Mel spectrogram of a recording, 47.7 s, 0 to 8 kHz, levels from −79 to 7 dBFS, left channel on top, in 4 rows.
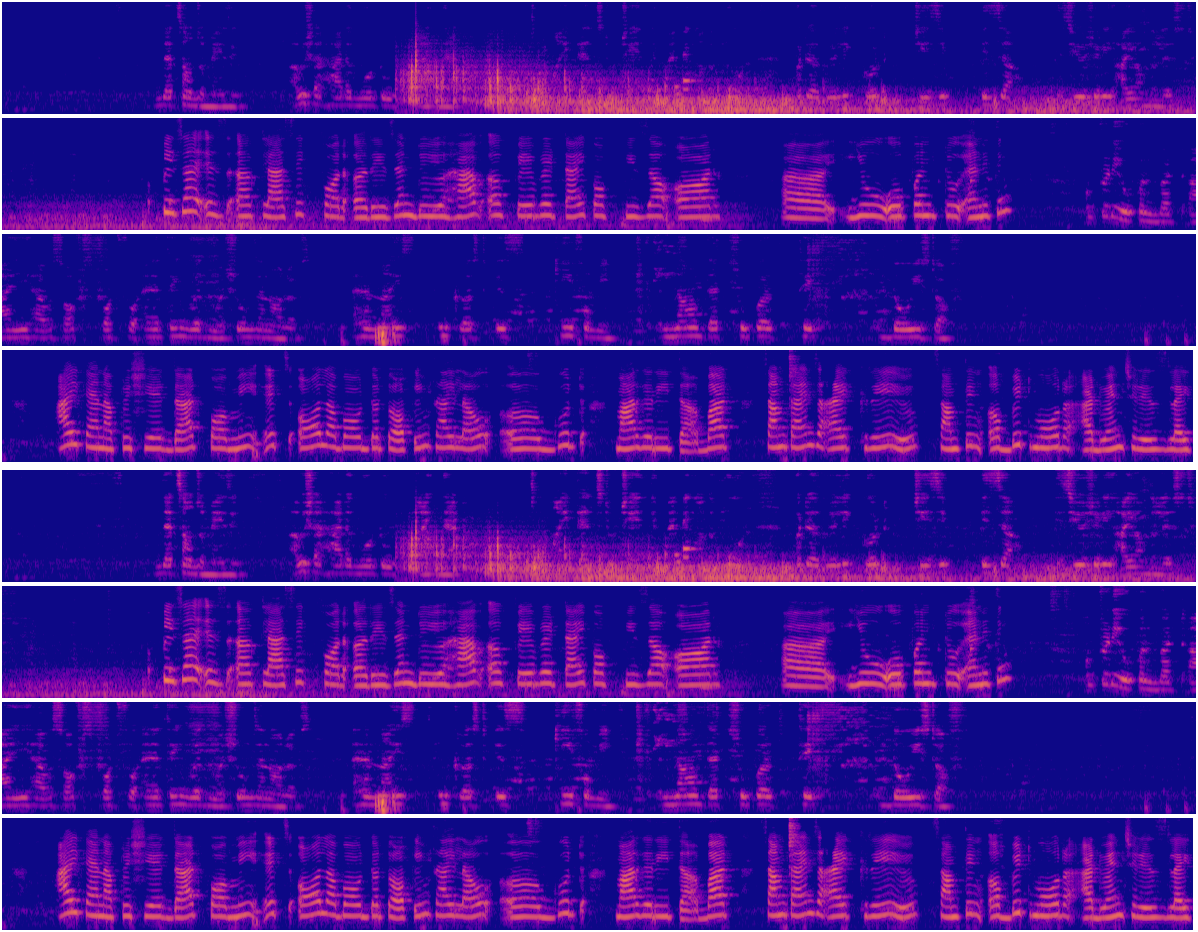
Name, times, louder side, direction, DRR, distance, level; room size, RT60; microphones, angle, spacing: voice 1, 1.5-2.4 2.9-4.6 5.4-7.5 7.9-8.8 9.1-9.5 9.8-10.2 10.5-11.8 18.4-18.6 19.0-19.1 22.8-26.8 27.4-28.0 28.3-29.1 29.5-31.6 31.9-33.5 43.7-43.8, right 3 dB, 80° right, 4.2 m, -42 dB
Thunder, 3.9-16.6 17.0-17.8 18.1-19.0, left 2 dB, 50° left, 1.3 m, -35 dB
voice 2, 13.6-19.1 19.7-22.0 27.6-27.8 36.4-43.1 43.5-47.7, right 1 dB, 15° right, 0.8 m, -31 dB
head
